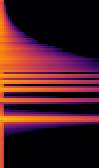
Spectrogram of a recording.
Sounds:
Guitar, Musical instrument, Plucked string instrument, Music

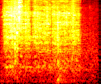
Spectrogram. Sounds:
Vehicle, underground, Engine, Rail transport

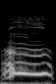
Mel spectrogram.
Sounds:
Animal, pets, Dog

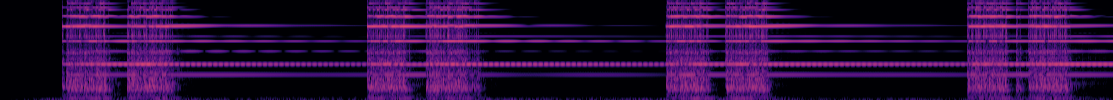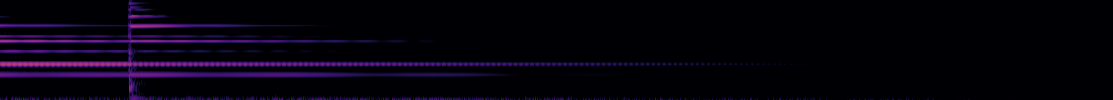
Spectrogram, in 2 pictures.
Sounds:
Alarm, Telephone

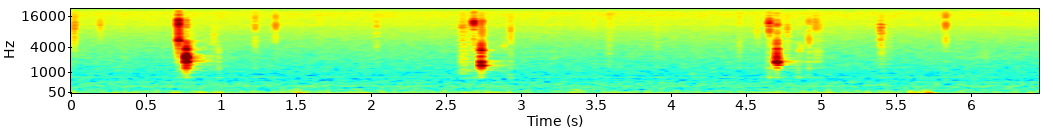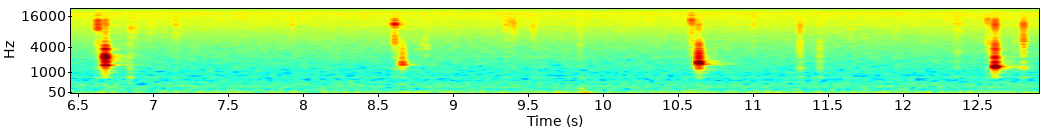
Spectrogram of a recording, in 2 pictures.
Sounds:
home sounds, Drip, faucet, Liquid

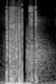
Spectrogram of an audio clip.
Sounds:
Fart

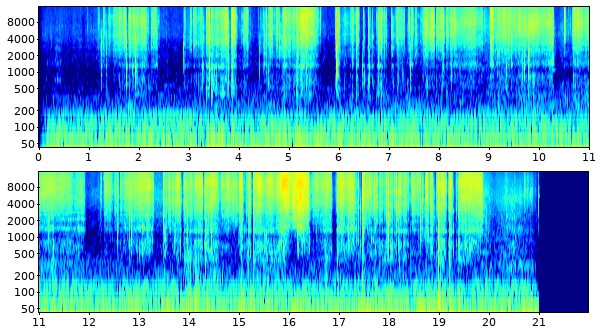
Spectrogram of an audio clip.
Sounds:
Hands

